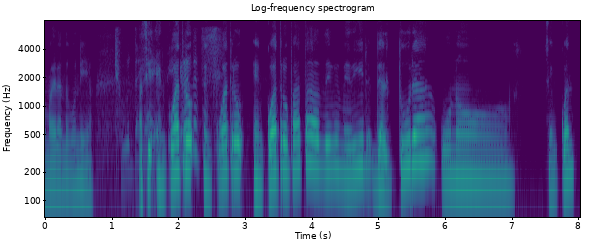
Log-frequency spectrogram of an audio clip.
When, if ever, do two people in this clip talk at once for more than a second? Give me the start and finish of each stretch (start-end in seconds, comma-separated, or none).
1.4-2.6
